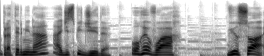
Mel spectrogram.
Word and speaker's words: au revoir: A despedida mais famosa e mais usada é au revoir. Vamos para a pronúncia. Au tem som de O, R, de novo ele, o R gutural.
